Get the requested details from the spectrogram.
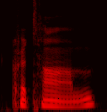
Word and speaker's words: kratom: I think Hamilton Morris calls it kratom. It would be the correct way to say it in Thailand, yeah.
